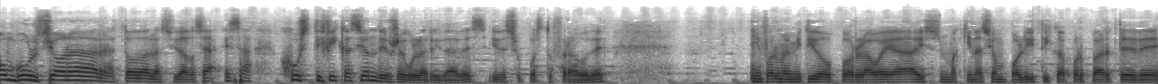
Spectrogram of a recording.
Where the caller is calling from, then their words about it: La Paz, Bolivia; desde La Paz, Bolivia.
